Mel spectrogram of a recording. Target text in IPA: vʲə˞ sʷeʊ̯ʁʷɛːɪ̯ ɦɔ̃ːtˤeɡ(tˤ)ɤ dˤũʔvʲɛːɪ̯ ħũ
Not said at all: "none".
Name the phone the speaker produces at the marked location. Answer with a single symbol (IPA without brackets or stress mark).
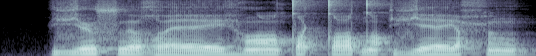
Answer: tˤ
